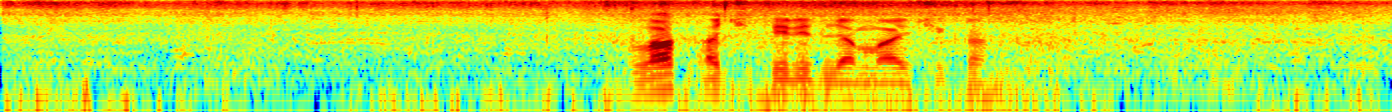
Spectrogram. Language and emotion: Russian, neutral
